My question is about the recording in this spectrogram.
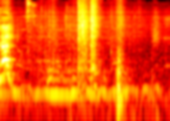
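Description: A short voice-like cry at the very start, then a few sharp clacks of rifles about a second in, as a line of police honour guards brings their rifles up in a drill movement, over a faint steady hum.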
